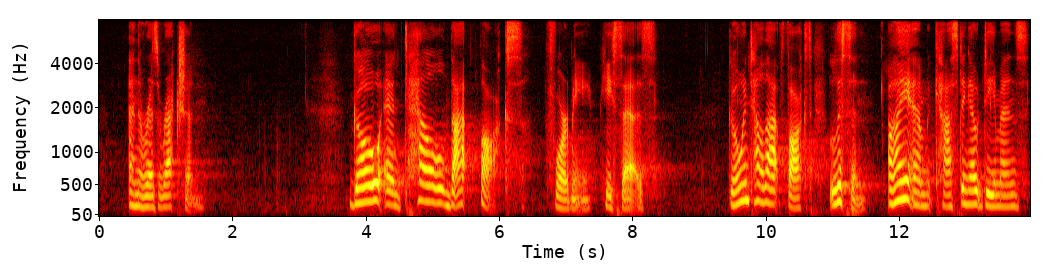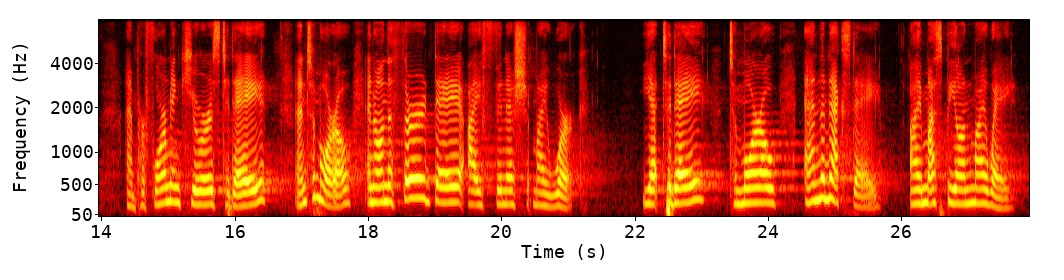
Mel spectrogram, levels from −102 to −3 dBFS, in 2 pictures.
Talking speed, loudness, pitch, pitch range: 110 wpm, -29 LUFS, 215 Hz, 185-235 Hz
